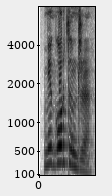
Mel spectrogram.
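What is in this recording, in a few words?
Komi sentences, female; ме гортын жӧ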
